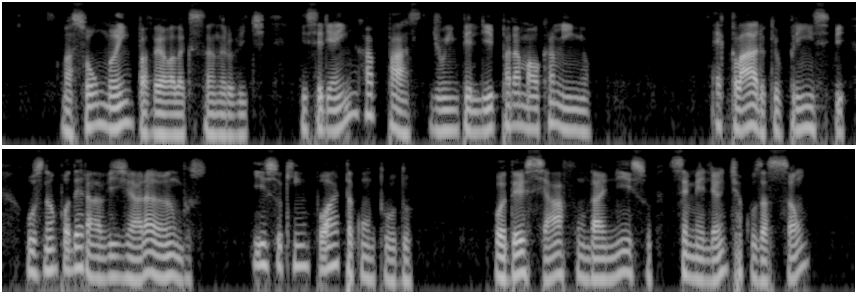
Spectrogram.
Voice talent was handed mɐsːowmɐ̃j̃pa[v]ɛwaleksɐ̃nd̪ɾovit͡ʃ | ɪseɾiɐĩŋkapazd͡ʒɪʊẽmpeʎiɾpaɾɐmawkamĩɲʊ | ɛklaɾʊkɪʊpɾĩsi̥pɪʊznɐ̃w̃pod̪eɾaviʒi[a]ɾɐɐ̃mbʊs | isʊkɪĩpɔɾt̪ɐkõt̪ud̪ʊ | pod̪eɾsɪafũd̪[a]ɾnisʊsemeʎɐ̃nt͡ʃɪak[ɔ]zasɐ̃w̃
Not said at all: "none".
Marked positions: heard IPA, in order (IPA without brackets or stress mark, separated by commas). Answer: v, a, a, u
